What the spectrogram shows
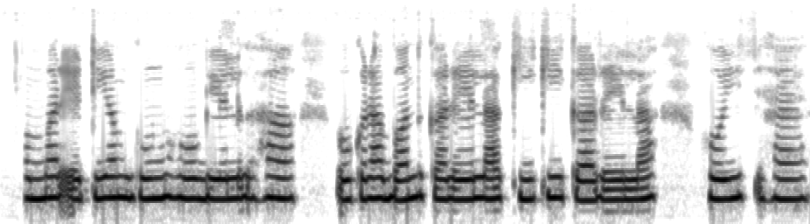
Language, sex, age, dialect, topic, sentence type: Magahi, male, 36-40, Western, banking, question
